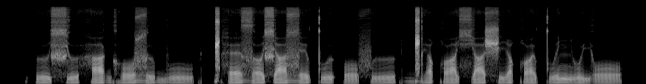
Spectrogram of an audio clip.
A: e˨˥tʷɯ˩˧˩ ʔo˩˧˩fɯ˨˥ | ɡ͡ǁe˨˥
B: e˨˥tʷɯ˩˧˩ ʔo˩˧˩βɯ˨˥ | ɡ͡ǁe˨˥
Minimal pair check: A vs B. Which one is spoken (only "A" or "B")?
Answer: A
